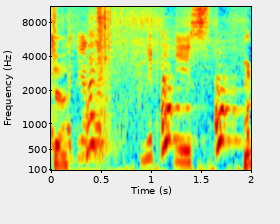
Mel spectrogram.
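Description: Brief rustle of a hand scooping loose coconut-coir growing substrate, about half a second in, followed by a few short high-pitched voice sounds.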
